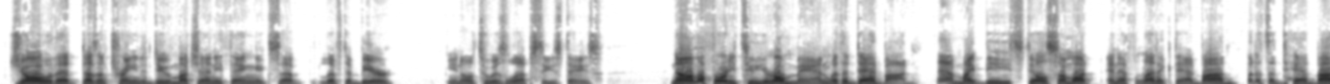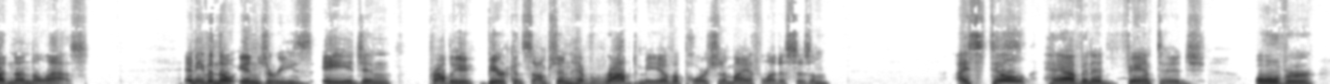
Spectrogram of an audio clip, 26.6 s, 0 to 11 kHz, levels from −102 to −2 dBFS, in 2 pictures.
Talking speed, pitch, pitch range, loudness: 160 wpm, 170 Hz, 145-195 Hz, -26 LUFS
